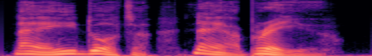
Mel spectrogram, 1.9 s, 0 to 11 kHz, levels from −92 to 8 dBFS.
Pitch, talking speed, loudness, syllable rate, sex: 120 Hz, 195 wpm, -18 LUFS, 5.2 syllables/s, male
